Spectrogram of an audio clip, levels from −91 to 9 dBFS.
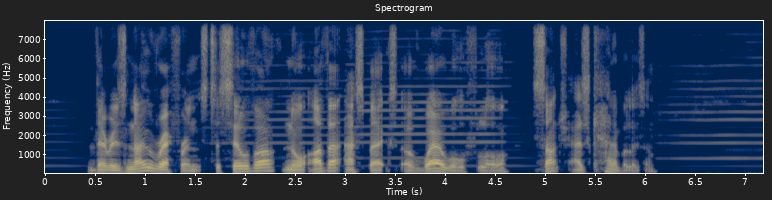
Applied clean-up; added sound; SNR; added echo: classical method spectral subtraction.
